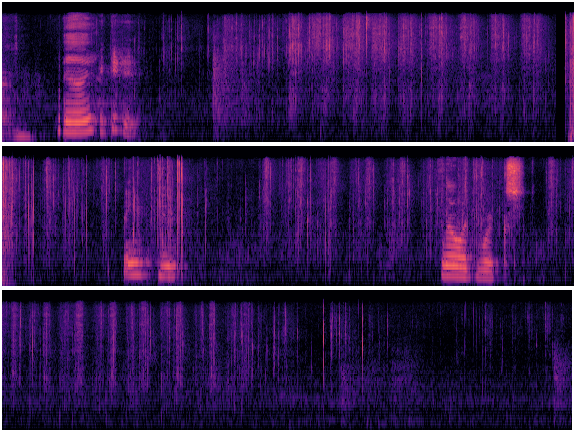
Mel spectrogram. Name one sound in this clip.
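Plastic gloves crinkle and rustle close by.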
